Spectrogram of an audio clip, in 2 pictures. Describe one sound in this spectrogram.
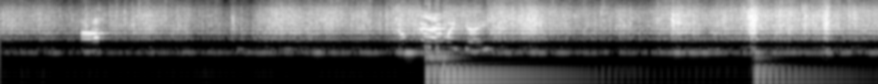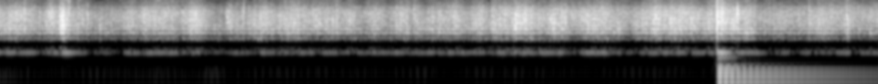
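Plastic bags rustle and crinkle.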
